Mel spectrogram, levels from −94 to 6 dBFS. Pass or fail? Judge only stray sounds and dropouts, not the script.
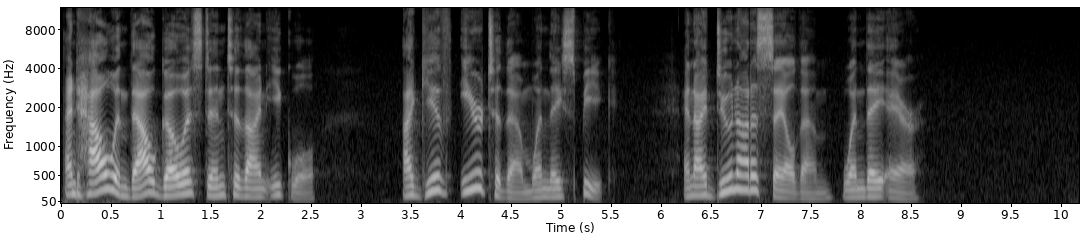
pass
